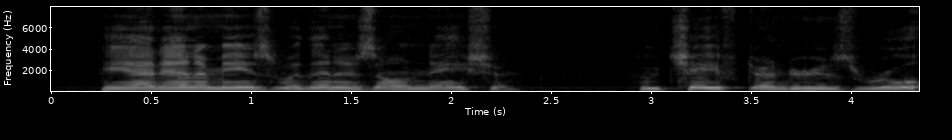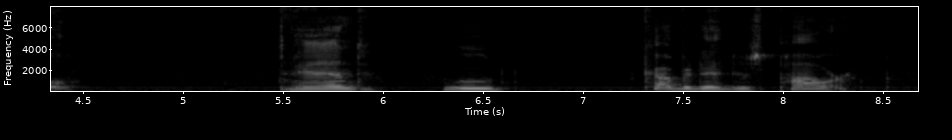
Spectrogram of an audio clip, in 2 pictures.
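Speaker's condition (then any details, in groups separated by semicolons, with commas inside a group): No condition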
